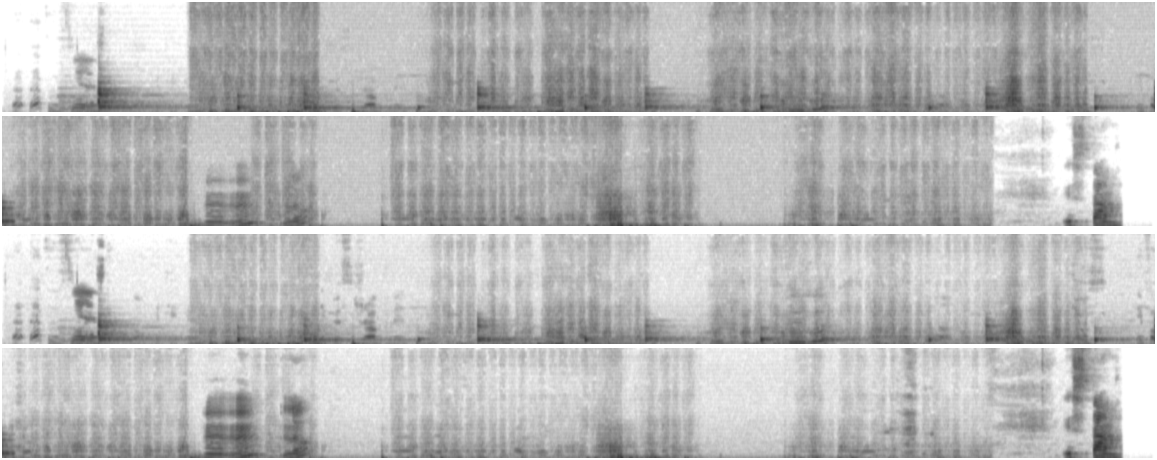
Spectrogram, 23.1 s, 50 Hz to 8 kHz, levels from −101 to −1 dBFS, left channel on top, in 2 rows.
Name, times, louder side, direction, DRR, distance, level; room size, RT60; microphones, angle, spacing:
voice 1, 0.1-2.0 2.8-4.1 5.5-6.4 9.3-9.5 10.6-11.0 11.3-11.9 15.4-16.1 16.6-17.2 20.0-20.6, right 2 dB, 60° right, 6.9 m, -49 dB
sound 1, 0.6-7.3 7.6-11.7, left 2 dB, 30° left, 5.7 m, -38 dB
sound 2, 1.9-21.4, left 2 dB, 90° left, 3.5 m, -38 dB
voice 2, 7.9-8.3 13.5-14.7 20.5-20.7 21.7-22.7, right 6 dB, 85° right, 0.8 m, -33 dB
head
